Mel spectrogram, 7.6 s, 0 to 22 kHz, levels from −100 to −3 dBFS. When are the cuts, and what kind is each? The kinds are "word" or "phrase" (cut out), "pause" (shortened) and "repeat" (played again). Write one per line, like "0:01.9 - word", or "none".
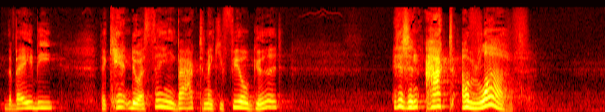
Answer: none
